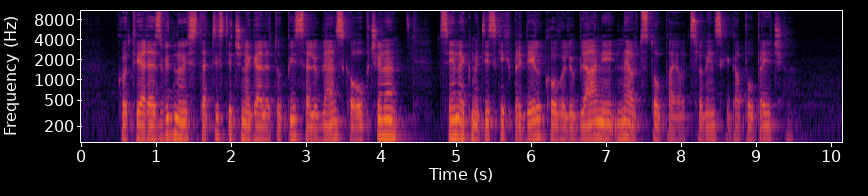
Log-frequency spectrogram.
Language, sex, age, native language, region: Slovenian, male, 30-49, Slovenian, Zasavska region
